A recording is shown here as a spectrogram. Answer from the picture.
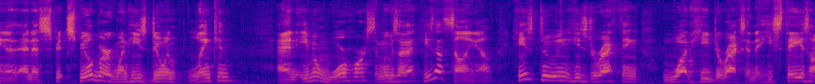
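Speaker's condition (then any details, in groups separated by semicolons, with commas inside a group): No condition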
